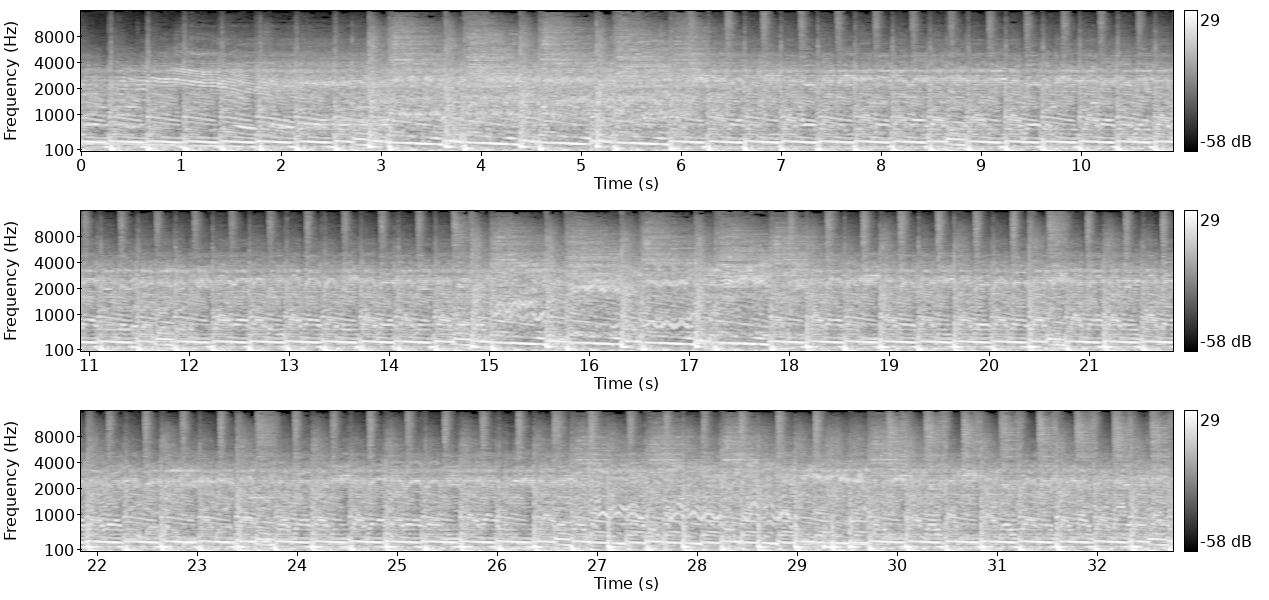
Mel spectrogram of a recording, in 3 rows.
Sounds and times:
Punk rock: 0.0 - 32.7.

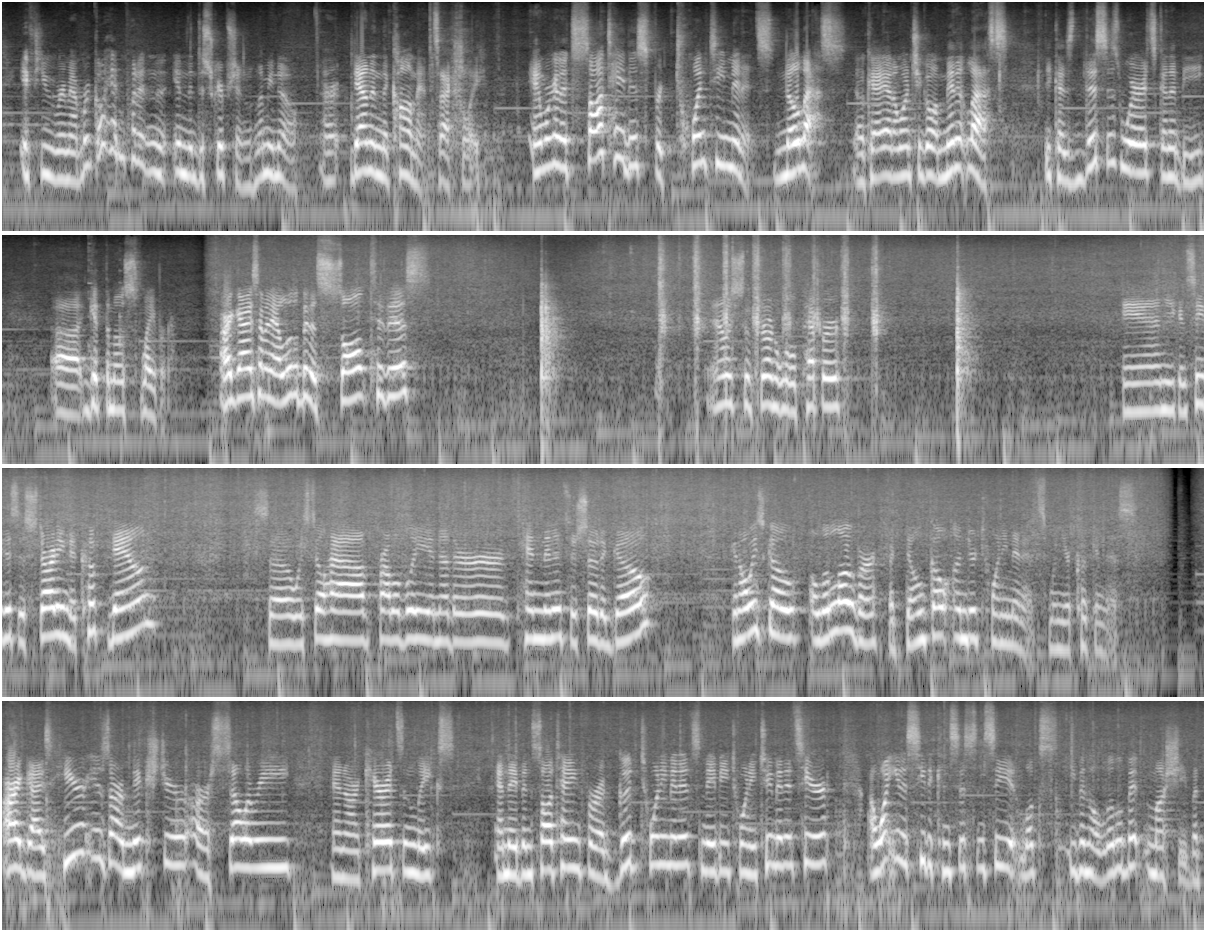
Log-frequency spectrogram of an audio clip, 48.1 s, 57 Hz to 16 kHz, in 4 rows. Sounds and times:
Sizzle: 0.2 - 48.0.

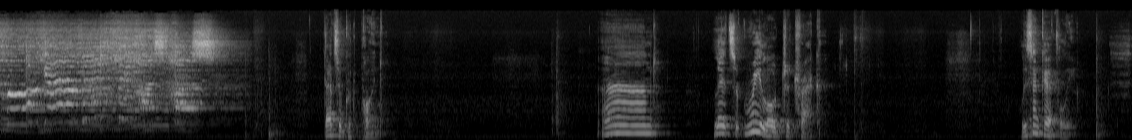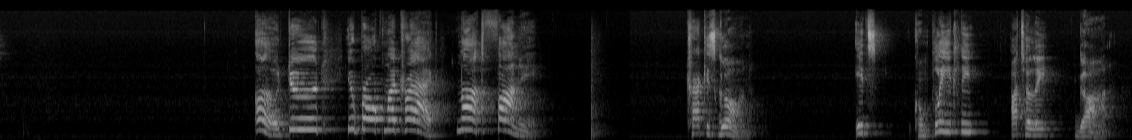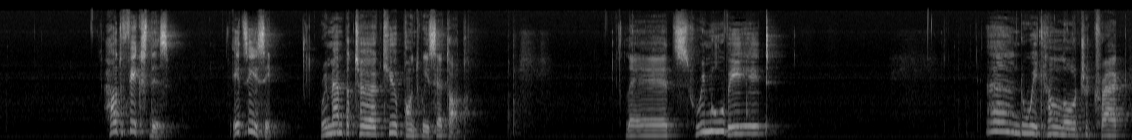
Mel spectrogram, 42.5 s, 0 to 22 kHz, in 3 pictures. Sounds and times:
Speech: 4.0 - 5.0, 7.4 - 10.4, 12.7 - 13.6, 17.3 - 21.1, 22.7 - 23.7, 24.8 - 28.3, 29.6 - 30.6, 31.2 - 34.4, 36.0 - 38.2, 40.6 - 42.4.

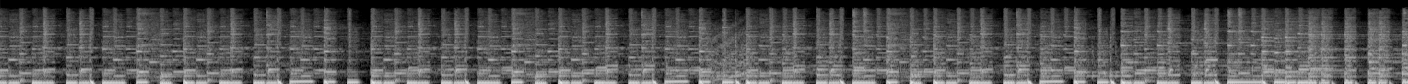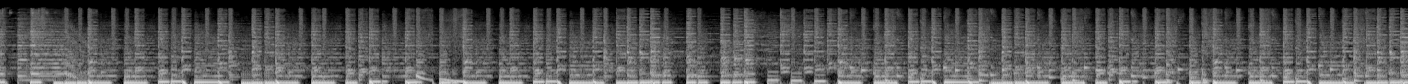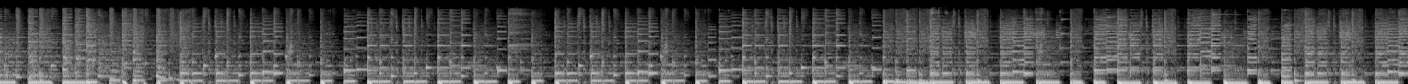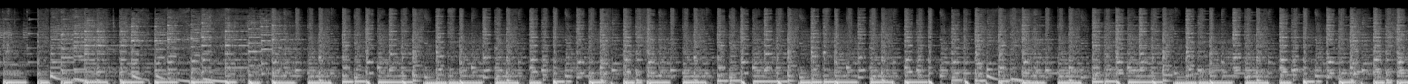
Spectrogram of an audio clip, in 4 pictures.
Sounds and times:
Music: 0.0 - 56.3.

